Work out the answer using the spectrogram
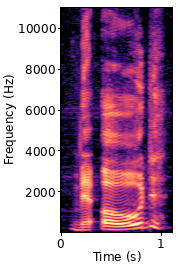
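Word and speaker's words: מאד: of a word, and whenever a shva is under the first letter of a word, it is pronounced I, as in the word fish, but it is not a syllable in itself.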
